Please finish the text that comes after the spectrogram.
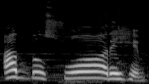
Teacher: ابصارهم صوت دلته ډک لوستل کیږي، تفخیم ادا کیږي، ځکه چې له اووه حروفو څخه یو حروف صوت هم ده، له اووه ډکو حروفو څخه یو هم صوت ده، نو دلته صوت تفخیم ادا کیږي یا ډک ادا کیږي.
